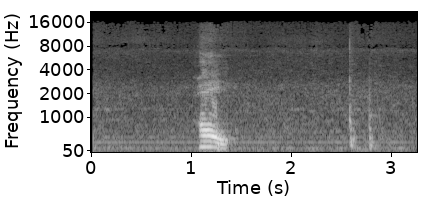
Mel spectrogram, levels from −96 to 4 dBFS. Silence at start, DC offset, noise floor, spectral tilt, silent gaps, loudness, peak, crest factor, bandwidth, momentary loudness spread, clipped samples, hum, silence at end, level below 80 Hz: 1.05 s; under 0.1%; -39 dBFS; -6.5 dB/octave; none; -14 LUFS; -2 dBFS; 18 dB; 16.5 kHz; 27 LU; under 0.1%; none; 0.4 s; -48 dBFS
